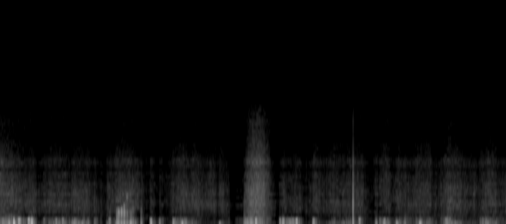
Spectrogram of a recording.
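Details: Stomach growls: soft, irregular gurgles and rumbles from the belly; ordinary bowel sounds.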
